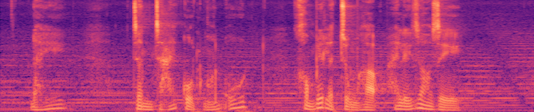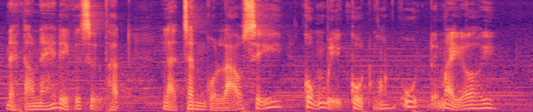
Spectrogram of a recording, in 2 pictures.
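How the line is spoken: Low quiet voice. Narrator (Vietnamese): Thằng Đạt nhỏ giọng

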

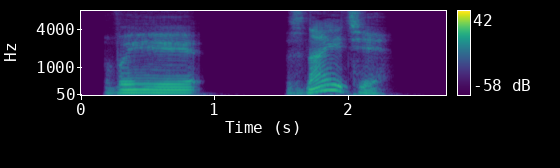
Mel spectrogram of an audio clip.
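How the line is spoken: Strained, forced words. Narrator (Russian): выдавил он

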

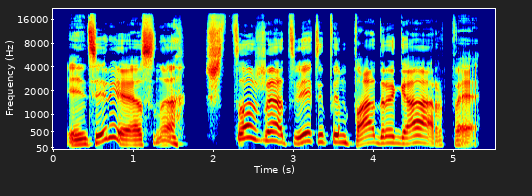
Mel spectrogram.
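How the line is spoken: Mocking giggle. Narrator (Russian): Переводчик глумливо хихикнул

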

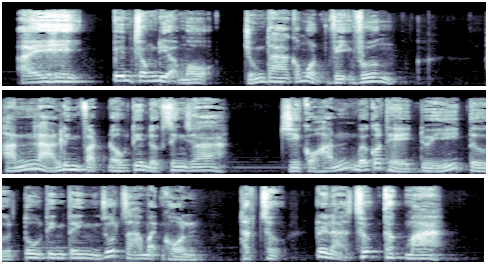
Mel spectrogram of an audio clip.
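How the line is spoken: Desperate scream. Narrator (Vietnamese): Mộ Dung Vân gào lên

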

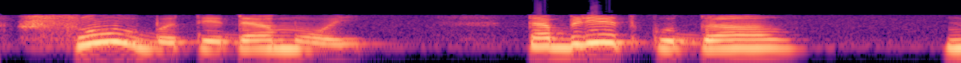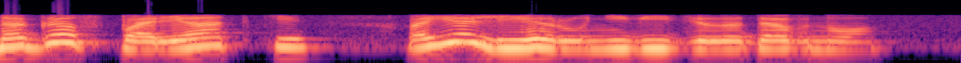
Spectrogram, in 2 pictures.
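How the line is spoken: Calm, level voice. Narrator (Russian): вдруг сказала она совершенно спокойно, не повышая голоса

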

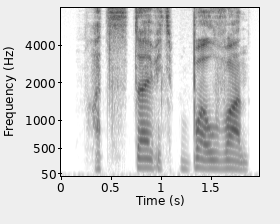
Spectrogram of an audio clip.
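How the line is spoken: Gruff grumbling. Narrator (Russian): пробурчал багровый герой

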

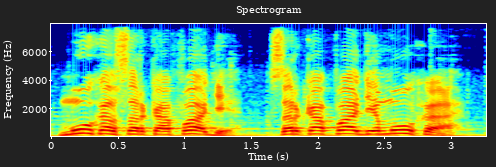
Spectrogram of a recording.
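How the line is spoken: Yelled. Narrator (Russian): Лихтенштейн заорал

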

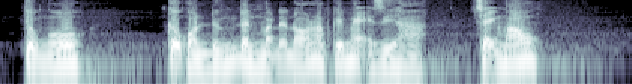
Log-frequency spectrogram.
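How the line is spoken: Shouting urgently. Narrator (Vietnamese): Lão Dương gào lên

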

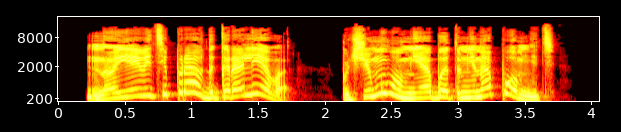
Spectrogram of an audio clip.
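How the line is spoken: Shouted from above. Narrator (Russian): крикнула Пегги откуда-то сверху

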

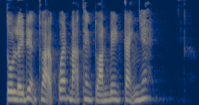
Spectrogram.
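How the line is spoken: Laughing. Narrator (Vietnamese): Tôi bật cười

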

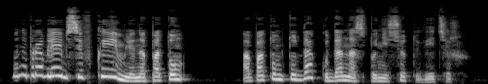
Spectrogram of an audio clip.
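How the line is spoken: Calm interruption. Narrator (Russian): спокойно перебил Мэтта Том

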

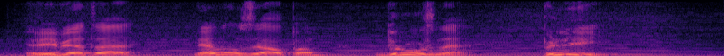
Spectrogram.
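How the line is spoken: Shouted. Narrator (Russian): крикнул

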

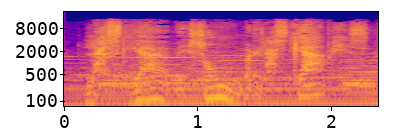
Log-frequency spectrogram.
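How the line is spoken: Murmur. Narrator (Spanish): Me sorprendí murmurando

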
